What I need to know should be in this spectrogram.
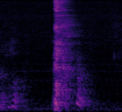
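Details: A single sharp adult cough followed by a softer trailing burst in a quiet room; cough.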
